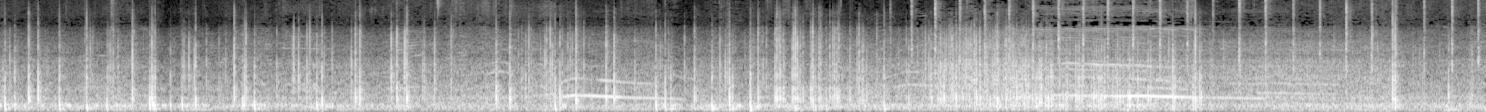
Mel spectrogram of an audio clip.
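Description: Aerial fireworks shells bursting in rapid succession: a dense run of sharp bangs that thickens into near-continuous crackling a little past the middle, then thins out near the end.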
